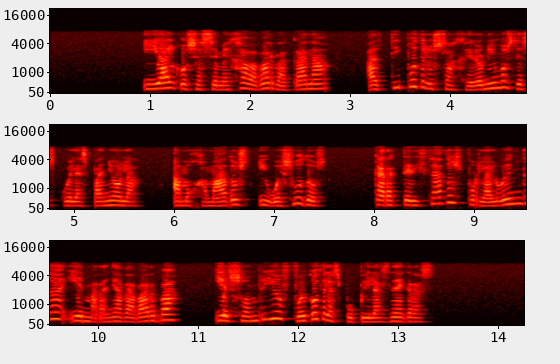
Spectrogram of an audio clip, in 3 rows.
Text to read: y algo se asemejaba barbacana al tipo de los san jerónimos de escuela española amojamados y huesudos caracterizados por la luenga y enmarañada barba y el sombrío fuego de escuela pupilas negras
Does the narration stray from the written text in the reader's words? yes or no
yes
